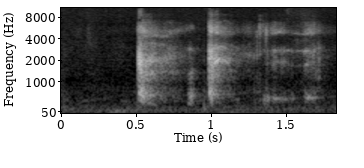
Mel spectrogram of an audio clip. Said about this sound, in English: With this cough, you don't sound great.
